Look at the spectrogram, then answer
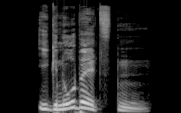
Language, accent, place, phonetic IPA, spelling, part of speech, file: German, Germany, Berlin, [ɪˈɡnoːbl̩stn̩], ignobelsten, adjective, De-ignobelsten.ogg
- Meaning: 1. superlative degree of ignobel 2. inflection of ignobel: strong genitive masculine/neuter singular superlative degree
